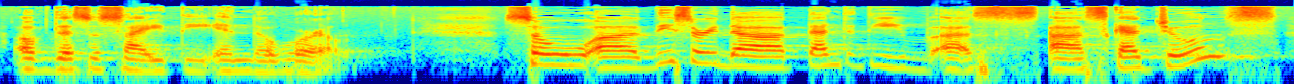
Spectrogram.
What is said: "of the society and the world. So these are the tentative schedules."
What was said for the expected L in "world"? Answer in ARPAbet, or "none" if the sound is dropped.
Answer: L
